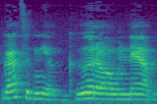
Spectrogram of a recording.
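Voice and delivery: usual speaking voice

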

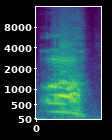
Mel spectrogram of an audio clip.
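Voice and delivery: loud cry of disgust. Real, not acted. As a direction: yelp at a foul taste. Eats a rotten egg bean. (cri de dégoût)

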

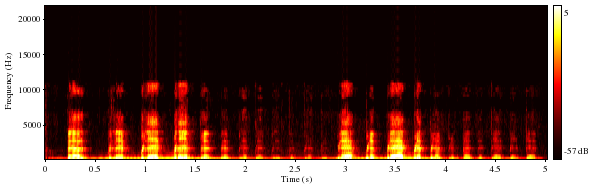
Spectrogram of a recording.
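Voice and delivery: babbled blahs, rising and falling in waves; tongue-tied gibberish. Real, not acted. Fumbling the name of the firebox, tongue-tied babbling. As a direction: lose the word and blabber it away.

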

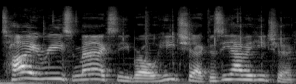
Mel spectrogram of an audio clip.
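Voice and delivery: usual speaking voice

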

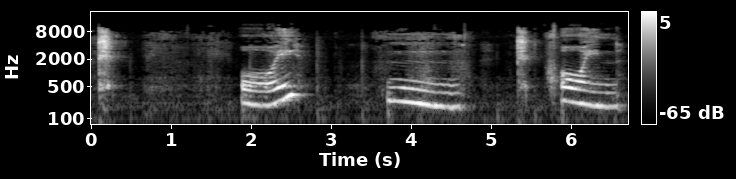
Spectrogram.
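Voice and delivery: each sound said apart, slow and separate; segmented phonics sounds; sounding out letters. Shown as a demonstration. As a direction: break the word into its sounds. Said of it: "So let's sound it out".

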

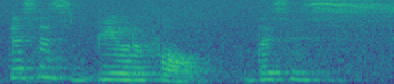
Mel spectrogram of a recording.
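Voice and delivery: softened, halting awe; hushed and moved, pausing between phrases; getting emotional. Real, not acted. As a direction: speak softly, overcome with emotion. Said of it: "I'm getting all emotional".

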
